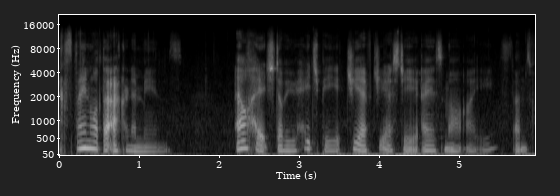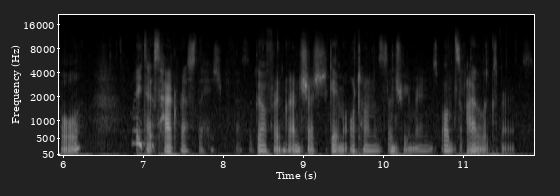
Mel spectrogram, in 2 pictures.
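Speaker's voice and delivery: quiet soft-spoken voice. Streamer answering a viewer's redeem, talking softly. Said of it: "I'm going to be talking softly".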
